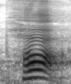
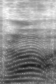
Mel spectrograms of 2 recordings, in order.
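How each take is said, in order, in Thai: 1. คำนี้ขึ้นต้นด้วยเสียง p ธรรมดา 2. คำนี้ขึ้นต้นด้วยเสียงควบ p-r (1) "ภาษาละนาเปิ้นอ่านว่าเพาะนะครับ" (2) "ไม่ใช่เพราะนะครับ"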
